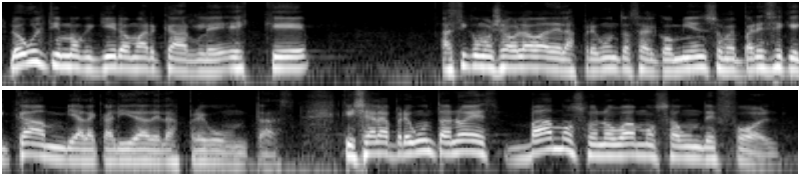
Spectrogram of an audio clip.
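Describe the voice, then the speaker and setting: A man's voice: fairly high pitch, a little fast, warm tone. A man giving a televised political commentary, speaking to the viewer directly and posing rhetorical questions. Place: television studio.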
